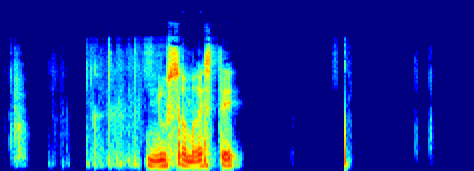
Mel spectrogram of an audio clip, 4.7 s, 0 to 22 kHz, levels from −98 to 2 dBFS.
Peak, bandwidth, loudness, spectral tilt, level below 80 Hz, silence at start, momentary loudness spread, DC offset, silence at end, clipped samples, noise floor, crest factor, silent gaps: 0 dBFS; 9 kHz; -13 LUFS; -4.5 dB/octave; -60 dBFS; 1.45 s; 21 LU; under 0.1%; 1.3 s; under 0.1%; -48 dBFS; 18 dB; 2.63-3.31 s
